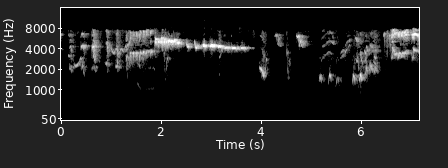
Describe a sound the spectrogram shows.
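A songbird sings a varied, whistling song of chirps and long clear notes close by.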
